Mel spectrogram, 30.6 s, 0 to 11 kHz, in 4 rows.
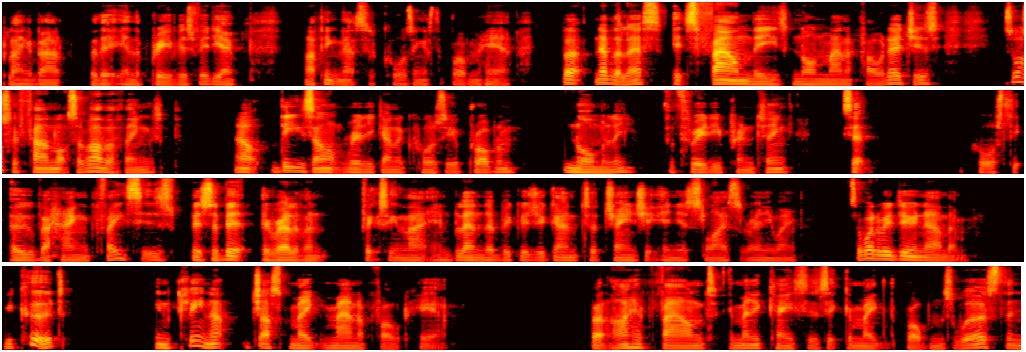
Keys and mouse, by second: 23.9 click.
